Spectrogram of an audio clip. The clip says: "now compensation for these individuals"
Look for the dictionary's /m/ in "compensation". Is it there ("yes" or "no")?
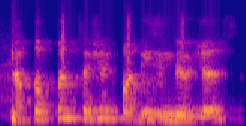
no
